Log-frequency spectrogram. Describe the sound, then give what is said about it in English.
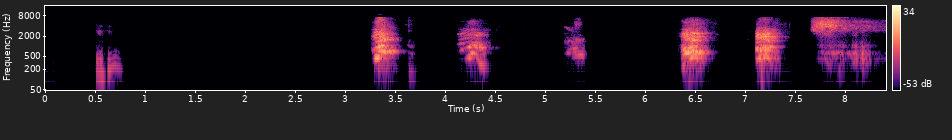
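Dogs bark in a series of about seven sharp, fairly loud barks, one early bark, then a gap, then a quicker run of irregularly spaced barks toward the end. “Even the dogs agree.”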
